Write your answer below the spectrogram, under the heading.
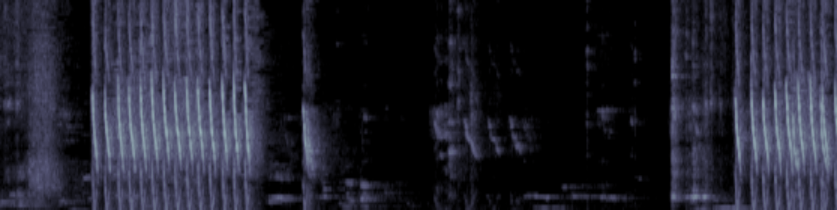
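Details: Weaver song from a training recording for pet birds: rapid, evenly spaced dry ticks in a fast chattering burst, a short break with faint scratchy notes, then another fast ticking series.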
